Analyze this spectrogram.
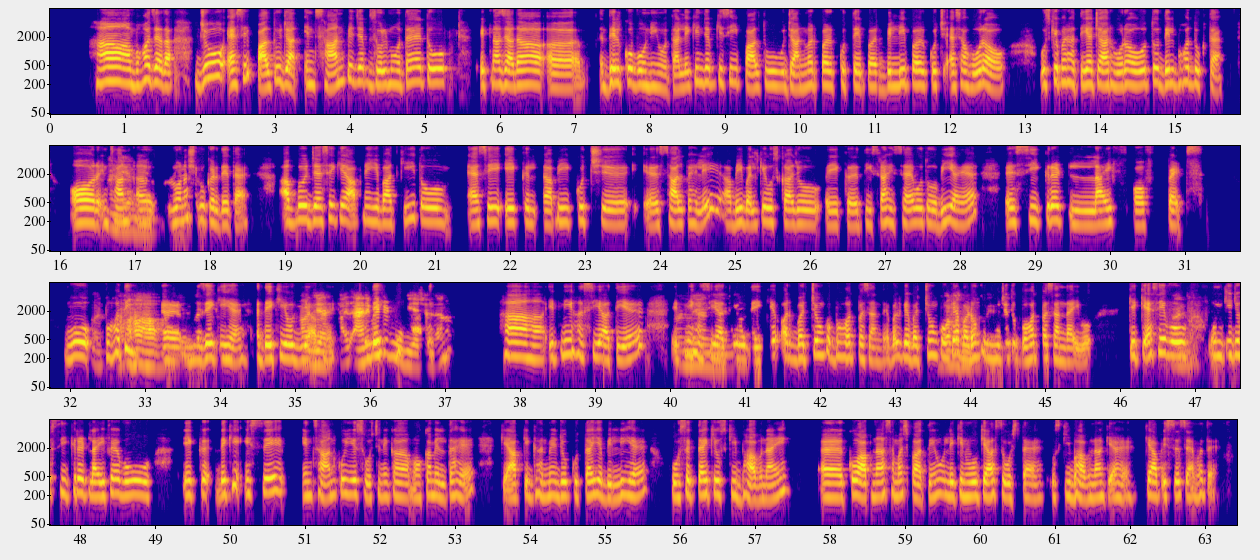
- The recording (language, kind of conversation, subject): Hindi, unstructured, क्या पालतू जानवरों के साथ समय बिताने से आपको खुशी मिलती है?
- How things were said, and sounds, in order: other noise; in English: "एनिमेटेड मूवी"; in English: "सीक्रेट लाइफ़"; other background noise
